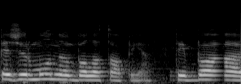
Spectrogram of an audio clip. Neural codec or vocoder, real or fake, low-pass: none; real; 7.2 kHz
